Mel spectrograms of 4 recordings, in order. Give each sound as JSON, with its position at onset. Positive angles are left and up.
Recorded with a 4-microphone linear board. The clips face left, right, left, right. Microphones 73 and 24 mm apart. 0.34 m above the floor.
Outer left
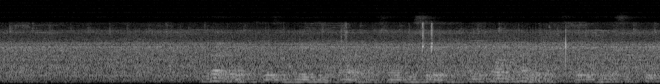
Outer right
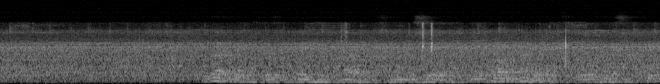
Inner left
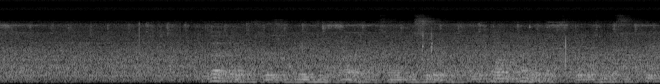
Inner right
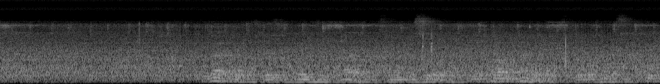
{"t": 2.0, "sound": "a man speaking", "side_deg": 50, "distance_m": 4.5}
